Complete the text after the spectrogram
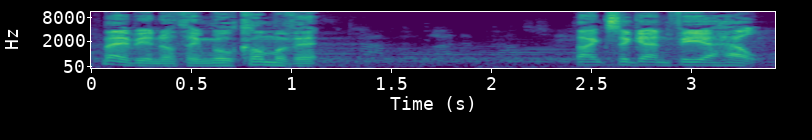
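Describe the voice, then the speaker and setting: A man's voice: medium pitch, normal speed, fairly bright tone, big-room sound, faint music behind, close to an everyday voice. An actor playing an earnest, cautious and grateful male ally in a game. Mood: grateful, uneasy.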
